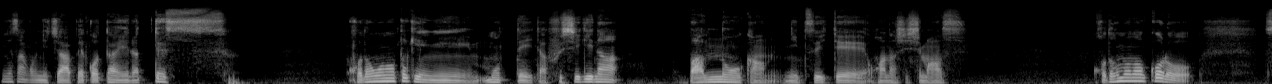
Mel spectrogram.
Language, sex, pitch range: Japanese, male, 85-120 Hz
